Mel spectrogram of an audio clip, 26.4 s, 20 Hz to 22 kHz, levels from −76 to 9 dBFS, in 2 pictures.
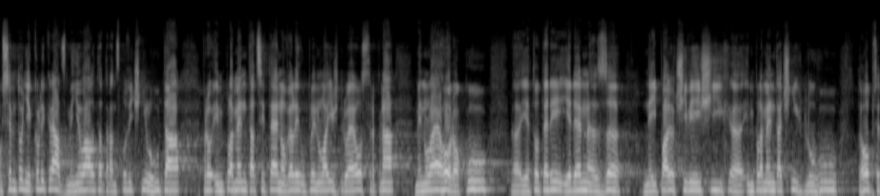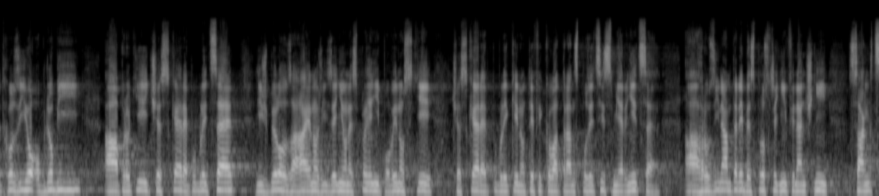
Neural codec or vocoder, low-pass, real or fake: vocoder, 44.1 kHz, 128 mel bands every 512 samples, BigVGAN v2; 14.4 kHz; fake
